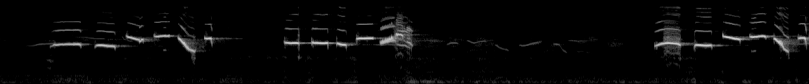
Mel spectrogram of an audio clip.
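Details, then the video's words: Oriental magpie-robin song played to help captive birds recover and sing readily: loud, clear whistled phrases of fast repeated notes, some rising or sliding, in three bursts separated by brief pauses with soft twitters. "KICAUAN TERAPI PEMULIHAN SEGALA MASALAH KACER CEPAT GACOR"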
